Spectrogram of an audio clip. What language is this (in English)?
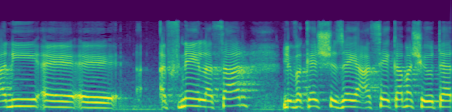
Hebrew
